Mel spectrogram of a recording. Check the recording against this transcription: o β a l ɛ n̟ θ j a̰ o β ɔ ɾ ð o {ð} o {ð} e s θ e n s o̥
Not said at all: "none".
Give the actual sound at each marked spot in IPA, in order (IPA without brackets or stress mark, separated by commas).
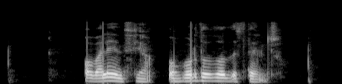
ð, ð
